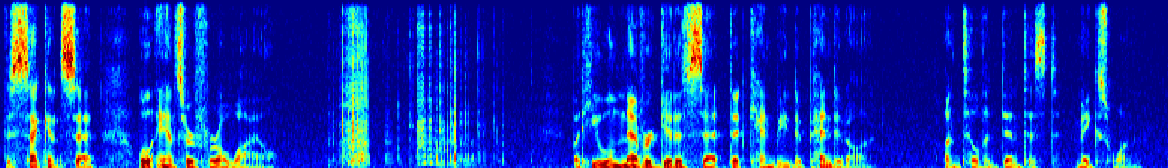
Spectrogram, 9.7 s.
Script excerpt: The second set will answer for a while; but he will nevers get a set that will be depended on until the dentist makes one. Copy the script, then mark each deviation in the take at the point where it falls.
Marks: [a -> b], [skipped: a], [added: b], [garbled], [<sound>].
The second set will answer for a while; [squeak] but he will [nevers -> never] get a set that [will -> can] be depended on until the dentist makes one.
